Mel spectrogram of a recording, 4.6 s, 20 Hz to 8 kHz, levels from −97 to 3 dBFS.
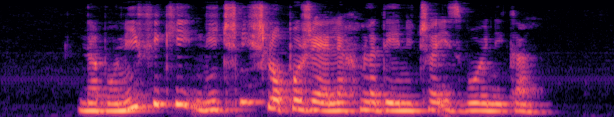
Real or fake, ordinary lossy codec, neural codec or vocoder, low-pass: real; none; none; none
